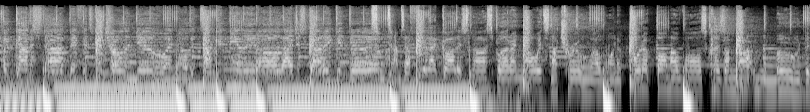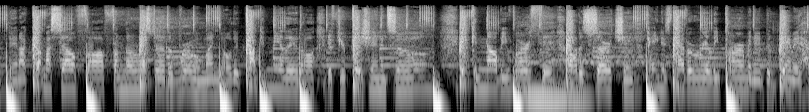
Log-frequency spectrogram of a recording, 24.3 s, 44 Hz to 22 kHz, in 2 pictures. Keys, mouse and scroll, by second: 0.3 middle click, 1.9 right click, 3.0 click, 4.1 click, 4.8-8.1 scroll, 8.3 click, 9.5-9.9 scroll, 13.6 alt+click, 16.1 click, 18.1 click, 19.0 ctrl+c, 20.1 click, 21.2 click, 22.3 ctrl+v.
